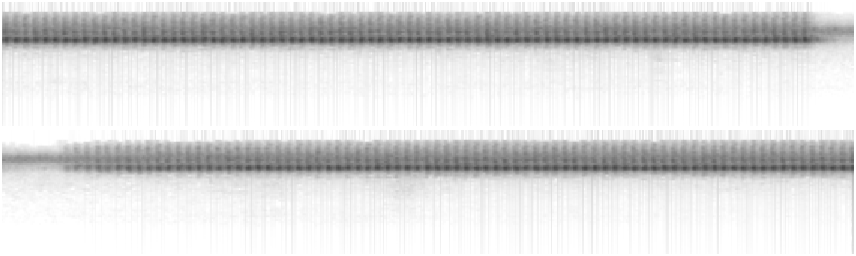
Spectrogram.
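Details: Grasshopper sounds with no music: a high, shimmering, rapidly pulsed trill running without pause, briefly dipping into near silence halfway through, then rebuilding to a steady buzz.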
